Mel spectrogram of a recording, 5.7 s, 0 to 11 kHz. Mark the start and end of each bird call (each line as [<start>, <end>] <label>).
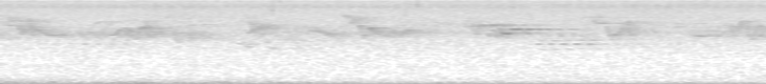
[0.00, 5.75] Red-eyed Vireo (Vireo olivaceus)
[3.21, 4.71] Wood Thrush (Hylocichla mustelina)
